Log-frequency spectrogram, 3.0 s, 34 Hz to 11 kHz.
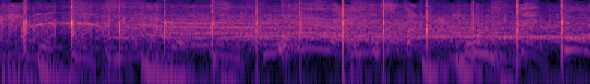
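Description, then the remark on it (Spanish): Sharp claps ring out at a brisk, fairly regular pace while several raised voices shout and cheer over them, an excited audience applauding Mexican entertainment presenter Gil Barrera on a live show on 8 November 2018. “Un aplauso para el querido Gil Barrera.”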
